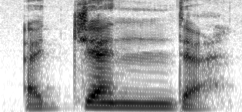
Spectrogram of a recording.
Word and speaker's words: agenda: So again, here we have a schwa sound, this agenda.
